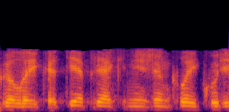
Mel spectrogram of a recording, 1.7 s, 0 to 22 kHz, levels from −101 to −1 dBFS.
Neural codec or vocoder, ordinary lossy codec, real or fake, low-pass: vocoder, 22.05 kHz, 80 mel bands, WaveNeXt; MP3, 24 kbps; fake; 3.6 kHz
